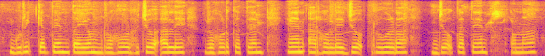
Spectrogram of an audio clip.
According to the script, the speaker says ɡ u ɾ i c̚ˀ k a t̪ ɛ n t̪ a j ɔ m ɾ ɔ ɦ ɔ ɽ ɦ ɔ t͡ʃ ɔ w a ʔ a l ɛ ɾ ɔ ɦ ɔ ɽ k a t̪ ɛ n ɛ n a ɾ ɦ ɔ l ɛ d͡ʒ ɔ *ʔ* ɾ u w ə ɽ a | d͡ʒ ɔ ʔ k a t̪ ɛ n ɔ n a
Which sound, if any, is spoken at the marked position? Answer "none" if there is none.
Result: ʔ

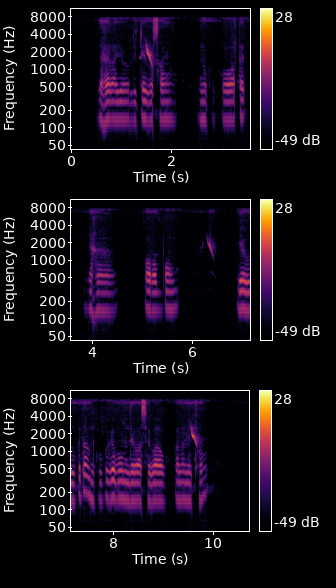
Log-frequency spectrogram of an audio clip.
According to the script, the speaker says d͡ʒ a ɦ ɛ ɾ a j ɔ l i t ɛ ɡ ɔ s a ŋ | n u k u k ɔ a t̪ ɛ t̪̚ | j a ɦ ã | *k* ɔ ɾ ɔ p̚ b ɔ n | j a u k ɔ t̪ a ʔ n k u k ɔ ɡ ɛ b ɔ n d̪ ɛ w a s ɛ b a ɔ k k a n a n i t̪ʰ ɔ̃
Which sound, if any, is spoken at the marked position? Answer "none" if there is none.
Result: p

